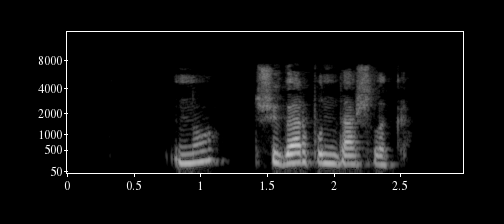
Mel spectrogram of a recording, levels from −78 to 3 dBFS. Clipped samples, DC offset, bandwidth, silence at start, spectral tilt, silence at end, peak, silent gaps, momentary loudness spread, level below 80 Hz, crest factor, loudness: under 0.1%; under 0.1%; 7.8 kHz; 0.8 s; -5 dB/octave; 0.45 s; -10 dBFS; 1.24-1.36 s; 12 LU; -70 dBFS; 20 dB; -28 LUFS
